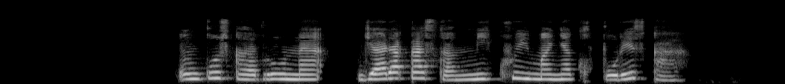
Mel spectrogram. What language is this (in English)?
Puno Quechua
